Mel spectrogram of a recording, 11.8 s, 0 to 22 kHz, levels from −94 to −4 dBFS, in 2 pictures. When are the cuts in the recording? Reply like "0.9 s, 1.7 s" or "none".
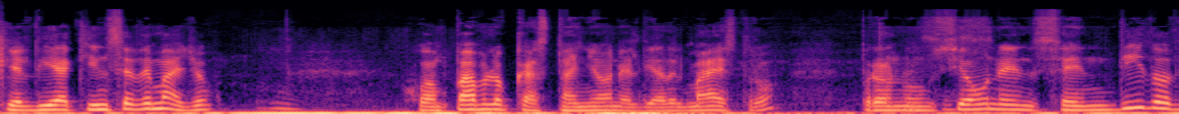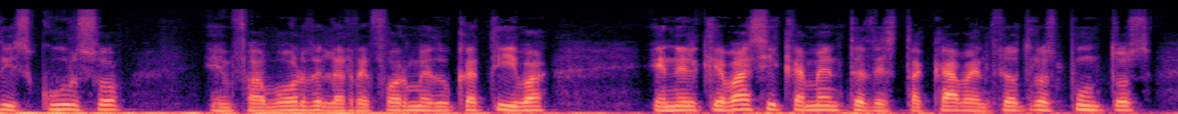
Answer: none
